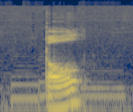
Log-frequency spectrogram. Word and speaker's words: bowl: Like, I might confuse it with ball. Let's actually just say those really quick. So, bowl, then ball. It's like bowl, ball, bowling ball. Bowling ball.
